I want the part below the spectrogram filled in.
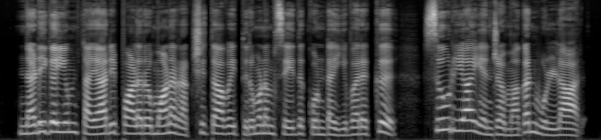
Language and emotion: Tamil, neutral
